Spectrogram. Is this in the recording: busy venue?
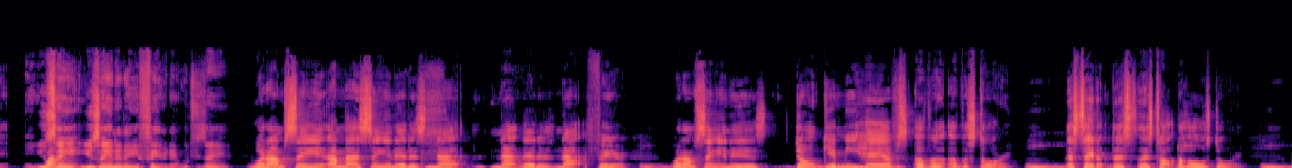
no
